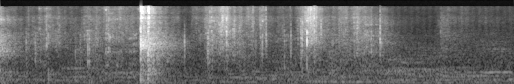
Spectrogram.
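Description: Scissors clatter down onto a table.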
